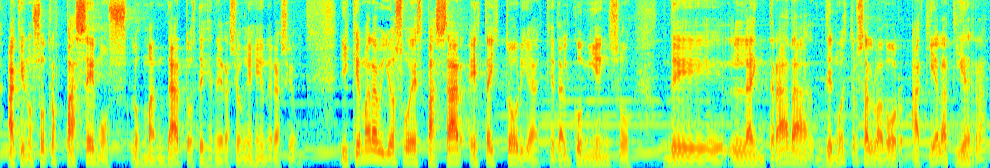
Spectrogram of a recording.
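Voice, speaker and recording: A man in his fifties with a Puerto Rican accent speaks to his online flock, his voice nasal and congested after a nose procedure. He talks in a warm, rambling way, calling listeners beloved, in a fairly low voice. Music plays clearly underneath him. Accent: Puerto Rican Spanish. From Puerto Rico. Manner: warm, conversational, addresses viewers as beloved, frequent fillers. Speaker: pastor hosting an online devotional show. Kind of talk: casual devotional talk to viewers. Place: indoors before a holiday backdrop.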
